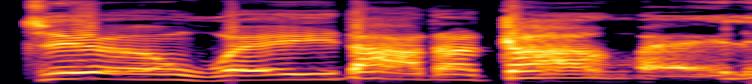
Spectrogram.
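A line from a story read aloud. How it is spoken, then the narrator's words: Hysterical crowd shouting. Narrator (Chinese): 众人跟着歇斯底里的喊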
